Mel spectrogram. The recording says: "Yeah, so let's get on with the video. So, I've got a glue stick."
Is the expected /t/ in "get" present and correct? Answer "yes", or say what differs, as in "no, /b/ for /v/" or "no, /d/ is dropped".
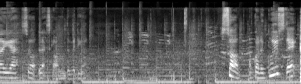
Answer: no, /t/ is dropped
